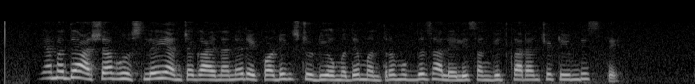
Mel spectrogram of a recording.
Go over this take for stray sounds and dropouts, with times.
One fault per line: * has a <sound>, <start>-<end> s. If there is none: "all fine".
all fine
